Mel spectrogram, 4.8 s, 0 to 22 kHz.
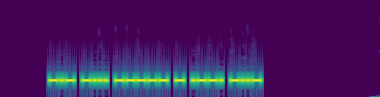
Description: Morse code, heard as a keyed tone, about 39 wpm, 700 Hz. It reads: KB0TPX
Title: Speed Racing - USA 2x3 Call Signs 35wpm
